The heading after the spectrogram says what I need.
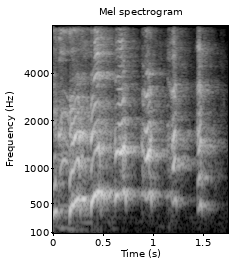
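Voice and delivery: very high breathless squeal of laughter. Real, not acted. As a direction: break up mid-bit. Breaks into laughter mid-bit.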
